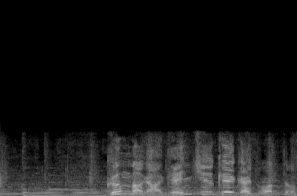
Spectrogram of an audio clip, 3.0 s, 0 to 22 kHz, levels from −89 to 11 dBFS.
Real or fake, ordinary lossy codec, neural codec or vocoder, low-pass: fake; none; vocoder, 44.1 kHz, 128 mel bands, Pupu-Vocoder; 7.2 kHz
